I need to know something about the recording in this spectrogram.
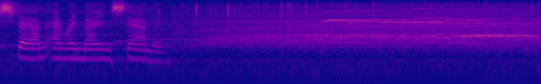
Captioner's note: cheering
